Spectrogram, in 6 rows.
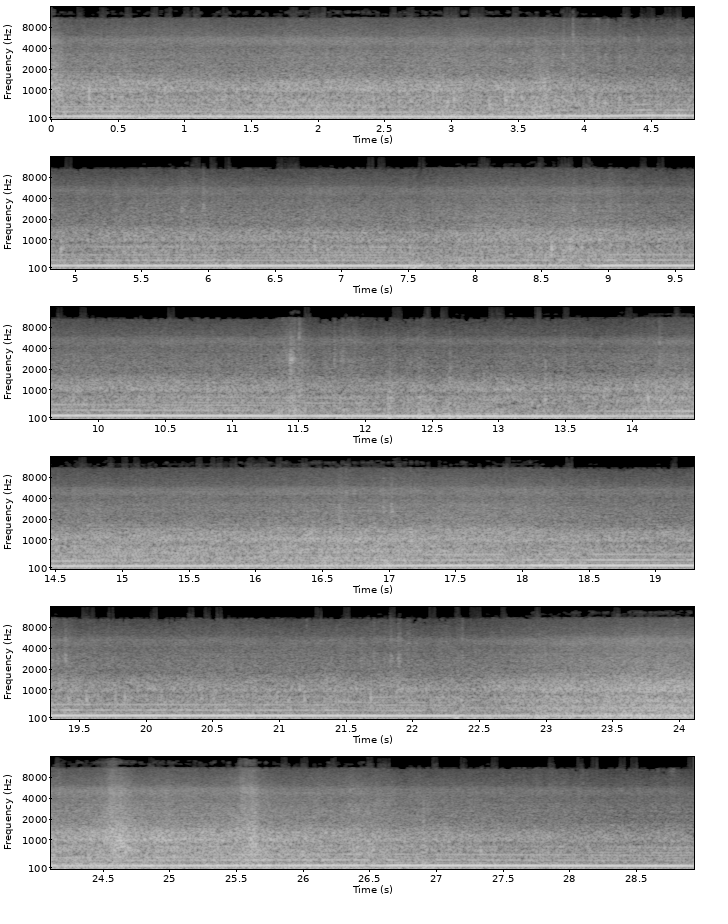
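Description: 1989 Toyota Celica GT-S four-cylinder engine heard from inside the cabin, running under way at fairly steady revs, its pitch stepping up about four seconds in. A steady haze of road noise lies underneath, with a few faint clicks around the middle and toward the end.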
